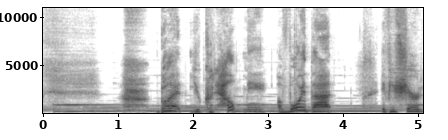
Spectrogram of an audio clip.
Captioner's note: sighs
